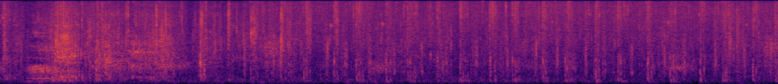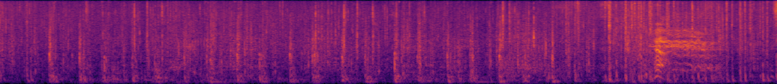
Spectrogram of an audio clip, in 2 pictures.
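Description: Horse hooves clatter in a steady gallop with a loud neigh near the end, amid a busy rumbling soundscape in the video game Ghost of Tsushima.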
